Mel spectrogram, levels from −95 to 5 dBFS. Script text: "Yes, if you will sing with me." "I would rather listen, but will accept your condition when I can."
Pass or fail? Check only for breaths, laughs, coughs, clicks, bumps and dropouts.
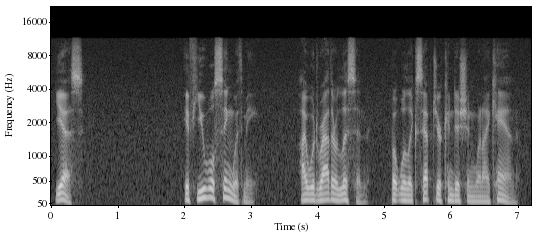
pass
